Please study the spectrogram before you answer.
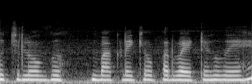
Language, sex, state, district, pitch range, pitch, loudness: Hindi, female, Punjab, Fazilka, 205-215 Hz, 210 Hz, -13 LUFS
